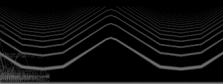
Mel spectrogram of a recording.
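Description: Cartoon sound effect: a pure electronic tone sliding smoothly down and up in pitch in a slow, even warble, marking a trance-inducing stare. Background music stops about half a second in, leaving only the warbling tone.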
